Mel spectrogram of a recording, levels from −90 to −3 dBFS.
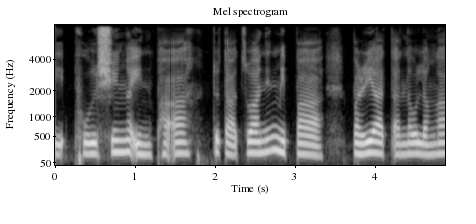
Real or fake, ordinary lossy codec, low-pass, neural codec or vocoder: real; none; none; none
